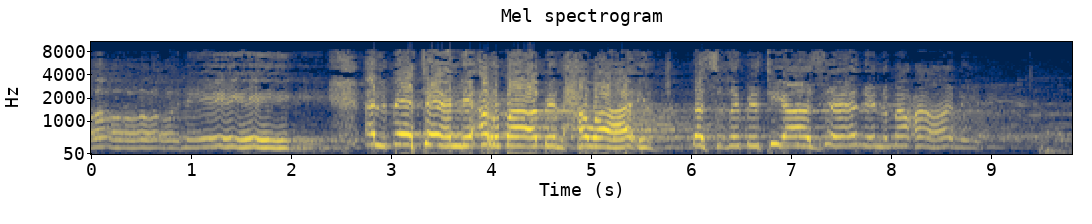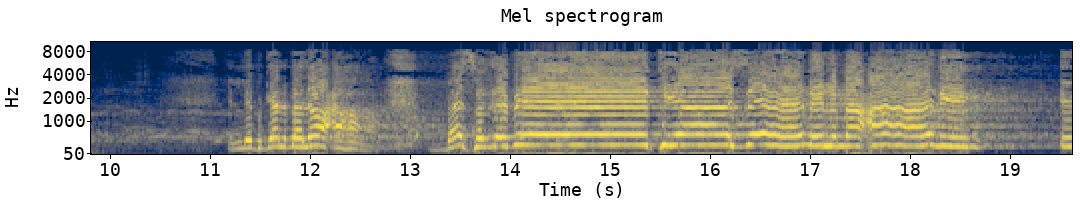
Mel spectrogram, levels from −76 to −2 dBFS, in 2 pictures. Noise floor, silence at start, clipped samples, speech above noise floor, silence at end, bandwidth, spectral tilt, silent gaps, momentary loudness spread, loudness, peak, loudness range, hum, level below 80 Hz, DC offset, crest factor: -38 dBFS; 0 s; 0.6%; 31 dB; 0 s; 11 kHz; -3 dB/octave; none; 18 LU; -7 LUFS; 0 dBFS; 14 LU; none; -42 dBFS; under 0.1%; 8 dB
